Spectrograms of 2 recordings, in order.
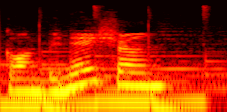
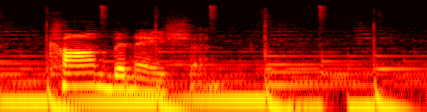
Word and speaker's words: combination: capital capital combination not combination it's combination this o here sounds like a letter a so you drop your jaw you say combination combination combination assumption assumption assumption modified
